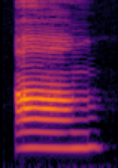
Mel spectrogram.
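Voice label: "ang" first tone, pinyin; pinyindct-open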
